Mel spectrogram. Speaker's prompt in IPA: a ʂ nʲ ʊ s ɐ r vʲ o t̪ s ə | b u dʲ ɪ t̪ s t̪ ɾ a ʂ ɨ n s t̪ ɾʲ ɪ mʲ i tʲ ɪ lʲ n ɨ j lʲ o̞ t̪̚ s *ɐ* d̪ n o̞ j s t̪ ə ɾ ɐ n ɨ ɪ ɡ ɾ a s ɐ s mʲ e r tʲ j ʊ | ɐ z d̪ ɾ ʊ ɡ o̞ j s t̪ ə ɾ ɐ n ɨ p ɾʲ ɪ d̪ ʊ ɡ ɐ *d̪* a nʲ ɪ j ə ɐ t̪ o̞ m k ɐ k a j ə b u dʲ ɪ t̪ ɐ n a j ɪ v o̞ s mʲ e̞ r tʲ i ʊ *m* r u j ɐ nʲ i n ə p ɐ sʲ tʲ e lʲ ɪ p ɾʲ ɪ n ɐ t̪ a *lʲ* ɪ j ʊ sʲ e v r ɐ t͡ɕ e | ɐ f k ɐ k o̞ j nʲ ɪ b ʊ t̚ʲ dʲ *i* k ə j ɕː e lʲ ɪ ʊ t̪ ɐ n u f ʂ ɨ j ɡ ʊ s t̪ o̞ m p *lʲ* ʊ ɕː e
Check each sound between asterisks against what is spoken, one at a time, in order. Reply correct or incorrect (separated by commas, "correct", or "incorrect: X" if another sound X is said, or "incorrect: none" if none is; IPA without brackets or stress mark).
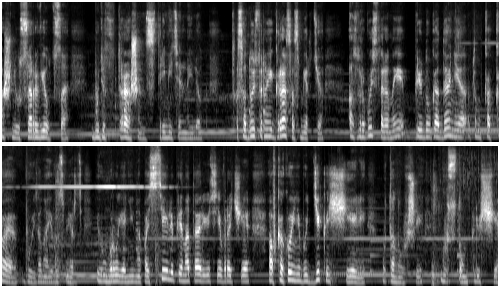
correct, correct, correct, incorrect: ɾʲ, correct, correct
